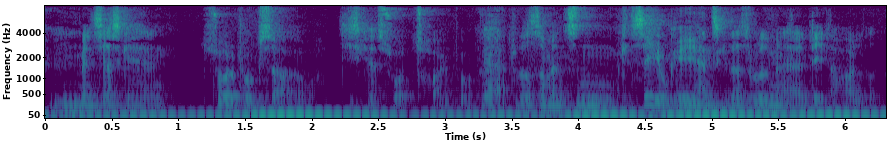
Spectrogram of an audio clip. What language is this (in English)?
Danish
